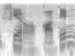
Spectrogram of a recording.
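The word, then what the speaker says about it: فِرْقَةٍ: Nah, di sini firqatin maka ra dibaca tebal. Kenapa? Karena setelahnya adalah huruf isti'la akan tetapi harokatnya fathah, sehingga pengaruh ketebalan yang ada pada huruf qaf fathah itu lebih dominan ketimbang pengaruh tipis yang ada pada huruf fa di kasrah. Ya, sehingga ra ini ikut kepada yang tebal.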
